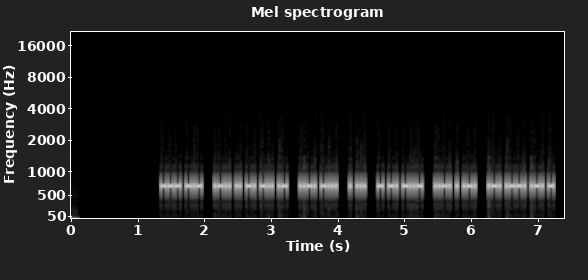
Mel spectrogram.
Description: Morse code, heard as a keyed tone, about 46 wpm, 700 Hz. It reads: OK LINDA FB ES TNX FER RPRT
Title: Practice QSO - Exchange 2 - Info - 45wpm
